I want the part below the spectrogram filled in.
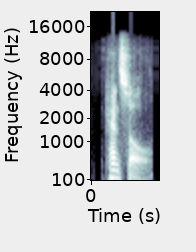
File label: "pencil", American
